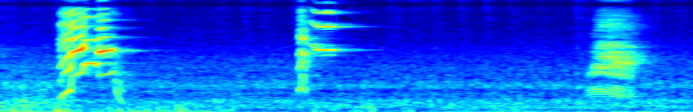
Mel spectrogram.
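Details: Following a human laugh, a parrot gives a loud, wavering screech, a shorter harmonic squawk a second and a half later, then a buzzy nasal call.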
